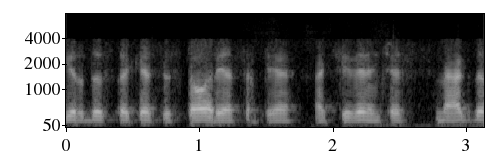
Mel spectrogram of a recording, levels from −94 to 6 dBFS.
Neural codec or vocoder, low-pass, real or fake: none; 7.2 kHz; real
